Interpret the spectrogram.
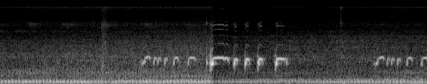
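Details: Local female zebra dove lure bird with a clear voice, which provokes many replies; softer rolling coo phrases from another dove on either side of its loud sharp note and rapid staccato coos, over low hum.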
